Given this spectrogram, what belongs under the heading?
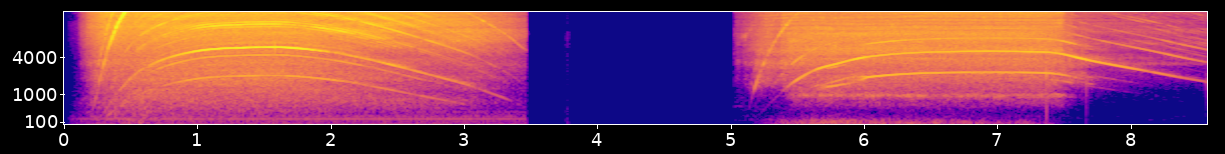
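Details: A dental drill in a dentist video set around a complicated root canal: two long, high-pitched whining bursts that rise then fall in pitch, separated by silence.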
